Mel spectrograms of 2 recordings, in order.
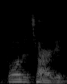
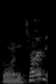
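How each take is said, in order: First: It is said lower and relaxed. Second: It is said high-pitched and eager. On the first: The listener is free to decline. "the latter tone, which gives us the easy out" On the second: The speaker really wants company. "if you're up here"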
